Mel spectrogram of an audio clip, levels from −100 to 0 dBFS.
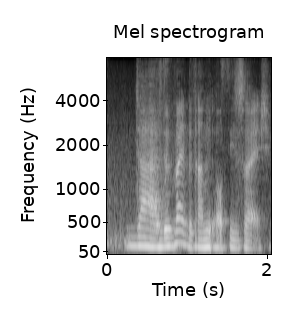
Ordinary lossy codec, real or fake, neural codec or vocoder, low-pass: none; fake; codec, 16 kHz, 0.5 kbps, X-Codec, HuBERT features, trained on general audio; none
